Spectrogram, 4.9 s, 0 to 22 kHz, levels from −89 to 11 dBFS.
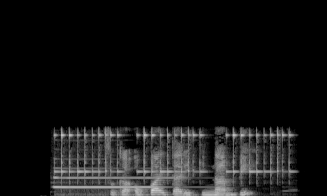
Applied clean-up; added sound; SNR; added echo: classical method log-MMSE.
